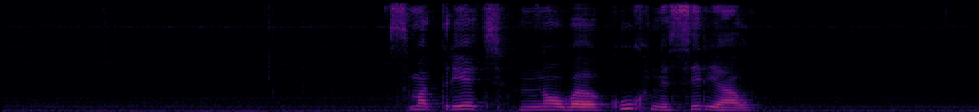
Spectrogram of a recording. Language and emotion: Russian, neutral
